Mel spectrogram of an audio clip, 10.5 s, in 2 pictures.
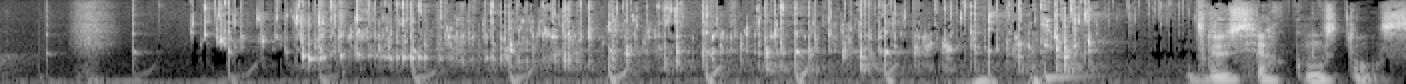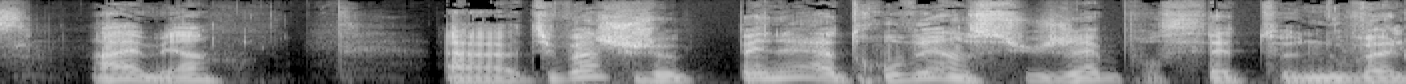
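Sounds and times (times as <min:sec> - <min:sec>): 
liquid poured from a bottle about a third full: 0:00.1 - 0:04.8
speech: 0:04.5 - 0:06.2, 0:07.0 - 0:10.5.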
